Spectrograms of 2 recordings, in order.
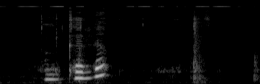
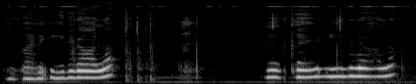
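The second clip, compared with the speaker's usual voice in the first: higher, fast sing-song cooing; 7 semitones higher, faster than usual. Real, not acted. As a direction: coo up at the cats quickly. Baby talk to cats.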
